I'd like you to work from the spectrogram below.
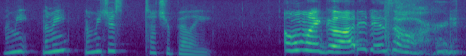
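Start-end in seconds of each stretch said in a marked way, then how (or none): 2.8-4.6 high, loud, laughing amazement; excited exclamation. Acted. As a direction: gush with giddy disbelief. Touching his inflated belly.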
